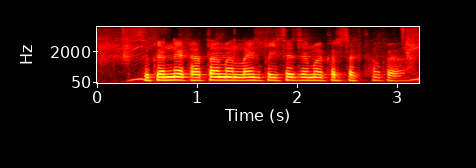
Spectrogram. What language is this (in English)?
Chhattisgarhi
